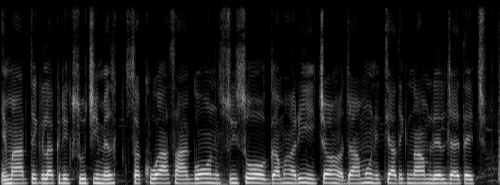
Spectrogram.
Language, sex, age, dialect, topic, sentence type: Maithili, male, 51-55, Southern/Standard, agriculture, statement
